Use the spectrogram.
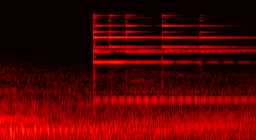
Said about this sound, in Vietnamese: Tối hôm sau, tiếng chuông đồng lại len keng vang lên bên tai cô Tư.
